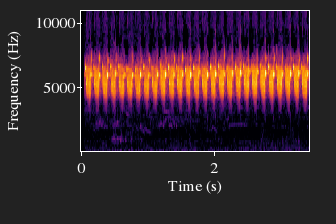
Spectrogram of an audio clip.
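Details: River warbler song recorded at Koewacht on 8 June 2021: a steady, insect-like run of dry, high, rasping pulses, about seven a second, with no other clear sounds.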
